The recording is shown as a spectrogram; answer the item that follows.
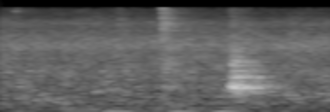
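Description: A dog barks once, a single short bark about one and a half seconds in, over background music with a steady low beat.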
